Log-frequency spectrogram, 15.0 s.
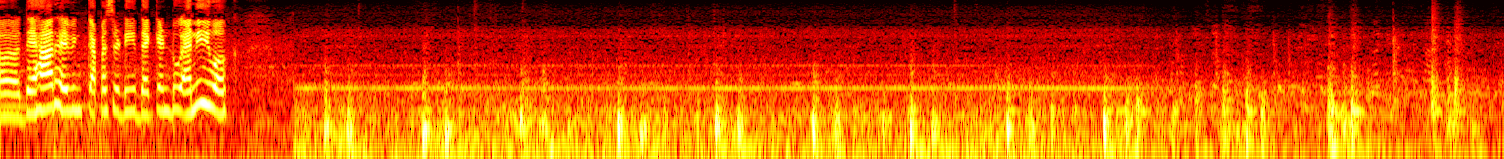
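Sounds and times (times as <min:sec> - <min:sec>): train electric hum: 0:02.7 - 0:15.0
wheels knocking over rail joints: 0:03.0 - 0:14.8.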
